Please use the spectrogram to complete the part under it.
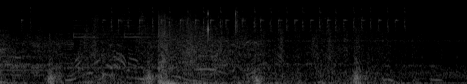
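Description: A blunt weapon swings and thuds repeatedly into bodies.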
